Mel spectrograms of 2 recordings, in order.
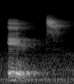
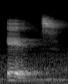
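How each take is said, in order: The two takes are said the same way.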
